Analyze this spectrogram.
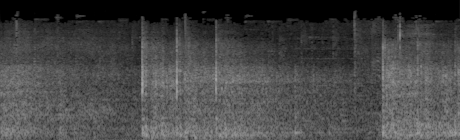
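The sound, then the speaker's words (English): Israeli police fire tear gas launchers at Palestinian protesters in Bethlehem, with two loud, sharp bangs spaced a couple of seconds apart and a few smaller pops over a constant rumbling crowd noise. “The sounds here of Israeli police firing tear gas at Palestinian protesters in Bethlehem today”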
